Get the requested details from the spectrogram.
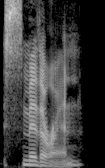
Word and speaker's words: Smitherin: Long Beach State AD Bobby Smitherin, rhymes with Slytherin,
